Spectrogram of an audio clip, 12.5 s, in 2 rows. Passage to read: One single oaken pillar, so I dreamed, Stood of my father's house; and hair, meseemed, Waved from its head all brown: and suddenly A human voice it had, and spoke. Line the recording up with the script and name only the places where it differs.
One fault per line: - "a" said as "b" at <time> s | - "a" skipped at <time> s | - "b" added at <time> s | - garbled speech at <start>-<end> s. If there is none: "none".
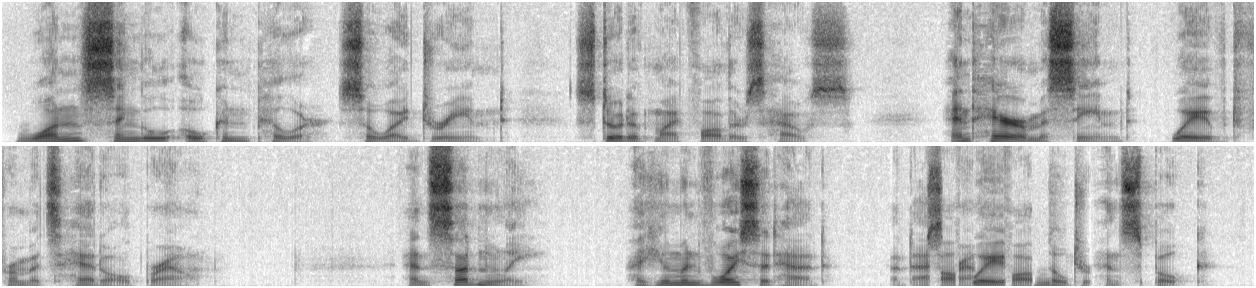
- garbled speech at 10.7-11.7 s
